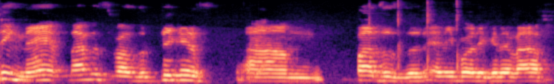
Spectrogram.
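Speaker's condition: Cerebral palsy; congenital, wheelchair user

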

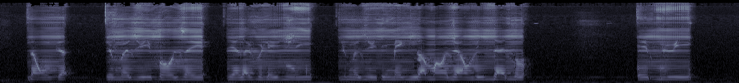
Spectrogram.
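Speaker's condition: Total pharyngolaryngectomy; first cancer 3 years ago, chemoradiotherapy, tracheal stenosis, second cancer, partial oesophagectomy, neck dissection; no natural voice, cannot shout or laugh, phone understood only by family, caregivers, lost in noise

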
